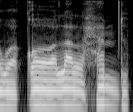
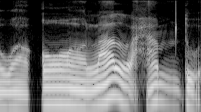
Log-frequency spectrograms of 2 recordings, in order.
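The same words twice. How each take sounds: First: The syllable 'la' is said plainly, without extra emphasis. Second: The syllable 'la' is pressed slightly higher and louder. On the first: One person said it. "biasa cara bacanya" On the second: Two people said it. "ada penekanan suara sedikit lebih tinggi"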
